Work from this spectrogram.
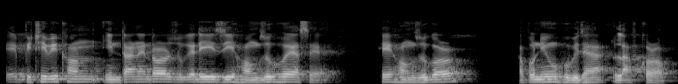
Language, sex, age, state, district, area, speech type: Assamese, male, 30-45, Assam, Dibrugarh, rural, spontaneous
